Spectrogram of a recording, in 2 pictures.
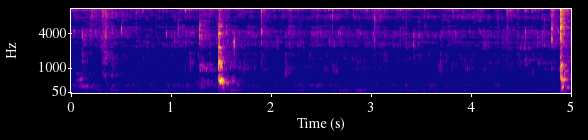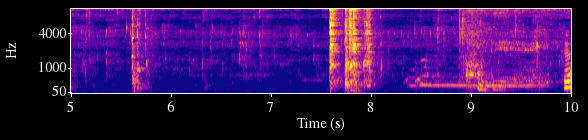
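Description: Wooden spoon stirring sauce-coated ziti in a pan: wet squelching and scraping of the pasta, with a few sharp knocks of the spoon against the pan, the loudest cluster a couple of seconds before the end.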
